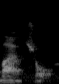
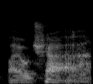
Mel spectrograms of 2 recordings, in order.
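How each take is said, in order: First: It is said in a non-New England accent. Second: It is said in a New England accent. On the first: "biochar is how you pronounce it if you're down from where Andy Zumwalt's from" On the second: "if you're up in New England, they call it biocha"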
